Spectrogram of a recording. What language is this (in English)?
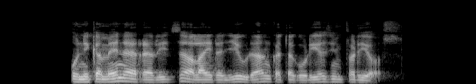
Catalan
